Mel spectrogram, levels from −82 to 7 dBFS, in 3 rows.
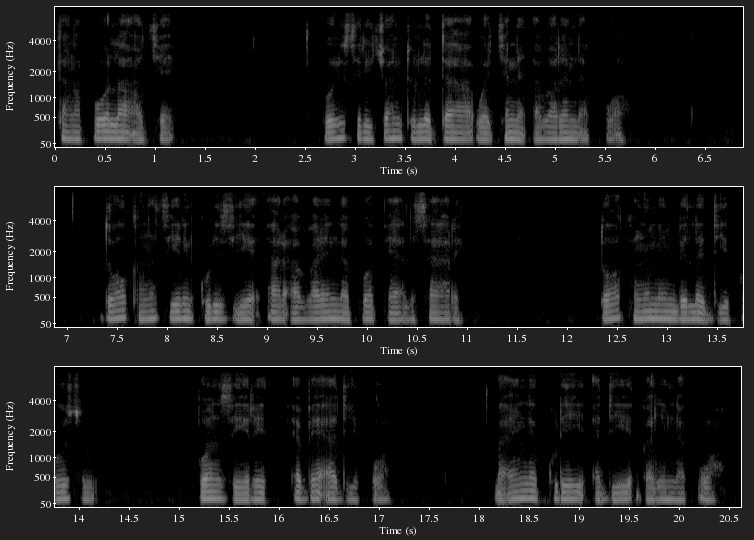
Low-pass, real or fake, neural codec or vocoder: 7.2 kHz; fake; codec, 16 kHz, 4.8 kbps, FACodec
